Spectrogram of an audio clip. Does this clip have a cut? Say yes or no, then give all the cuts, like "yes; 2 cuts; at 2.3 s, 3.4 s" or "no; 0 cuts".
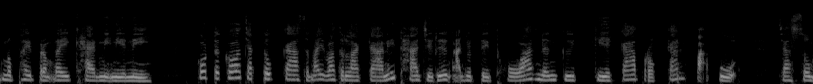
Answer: no; 0 cuts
